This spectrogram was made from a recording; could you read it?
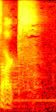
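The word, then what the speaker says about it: sarx (σάρξ): There's a word he used there that's pronounced sarx.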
